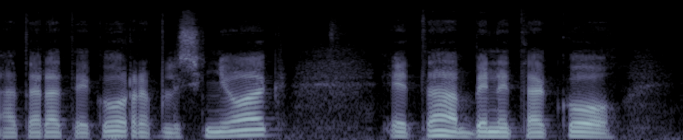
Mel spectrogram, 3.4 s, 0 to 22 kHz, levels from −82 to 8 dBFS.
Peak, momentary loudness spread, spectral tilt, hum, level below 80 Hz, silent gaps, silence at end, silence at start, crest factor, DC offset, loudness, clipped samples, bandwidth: -8 dBFS; 9 LU; -6 dB/octave; none; -56 dBFS; none; 0.35 s; 0 s; 18 dB; under 0.1%; -27 LUFS; under 0.1%; 15.5 kHz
